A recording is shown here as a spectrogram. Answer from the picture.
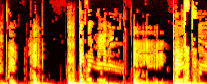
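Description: Speech only: a woman talking in short phrases with brief pauses between them.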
